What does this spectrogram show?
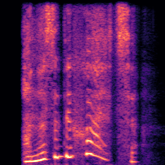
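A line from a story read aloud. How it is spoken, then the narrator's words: Shriek. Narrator (Russian): завизжала Майрим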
